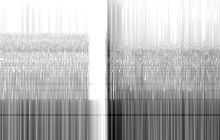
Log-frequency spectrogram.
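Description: An explosion booms once.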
